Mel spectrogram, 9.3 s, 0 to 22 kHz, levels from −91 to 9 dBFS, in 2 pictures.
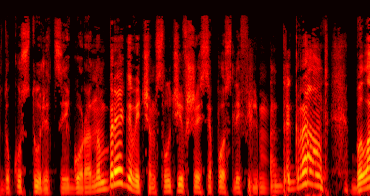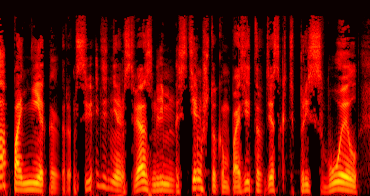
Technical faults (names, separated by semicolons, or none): short concealed packet loss; repeated packet loss (robotic sound); burst of packet loss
